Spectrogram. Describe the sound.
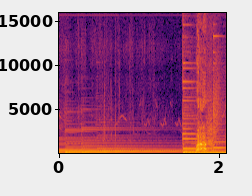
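A big dog's loud bark bursts in after a sustained musical chord, a single gruff woof that lands abruptly over the continuing music.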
